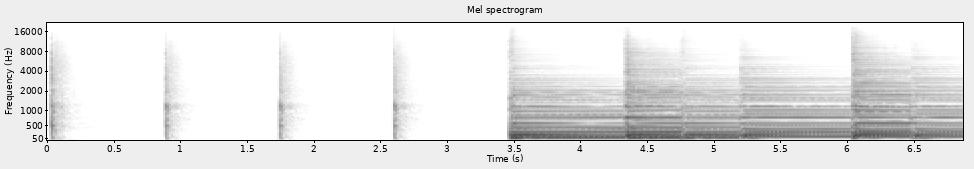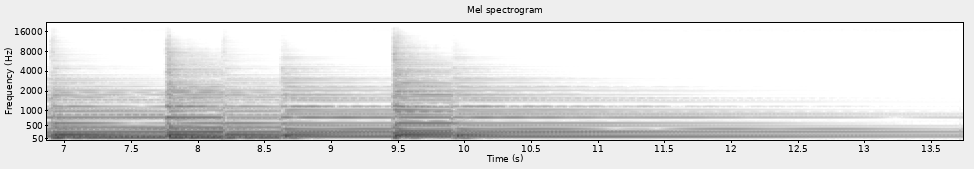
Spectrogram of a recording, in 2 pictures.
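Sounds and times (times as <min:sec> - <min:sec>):
varying strum patterns with accents: 0:03.5 - 0:13.7.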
